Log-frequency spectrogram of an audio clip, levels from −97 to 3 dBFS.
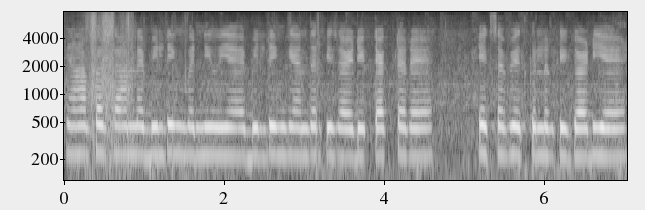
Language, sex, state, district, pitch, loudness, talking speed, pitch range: Hindi, female, Rajasthan, Bikaner, 225 Hz, -15 LUFS, 180 wpm, 220-230 Hz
